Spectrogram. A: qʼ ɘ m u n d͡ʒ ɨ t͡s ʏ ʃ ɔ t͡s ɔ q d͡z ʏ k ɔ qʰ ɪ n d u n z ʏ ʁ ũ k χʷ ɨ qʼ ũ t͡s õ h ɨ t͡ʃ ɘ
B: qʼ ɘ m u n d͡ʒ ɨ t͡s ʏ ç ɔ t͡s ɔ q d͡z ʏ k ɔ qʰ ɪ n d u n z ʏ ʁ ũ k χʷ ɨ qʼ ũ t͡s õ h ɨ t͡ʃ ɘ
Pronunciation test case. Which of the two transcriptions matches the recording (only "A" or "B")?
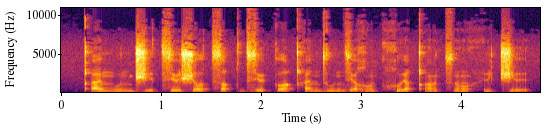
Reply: A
